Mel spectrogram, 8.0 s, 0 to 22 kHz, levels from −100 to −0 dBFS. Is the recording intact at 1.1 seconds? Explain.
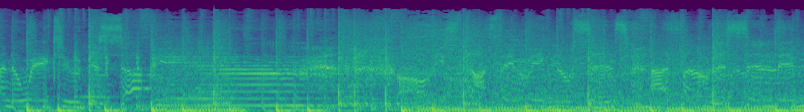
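Yes, the audio at 1.1 seconds is intact, with no dropout, click, distortion or other fault at that point.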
